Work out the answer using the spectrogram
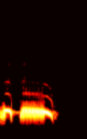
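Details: Lure call of a spotted dove for attracting wild doves: a short, hooked double note runs straight into a long, full, steady coo that slides down at its close.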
